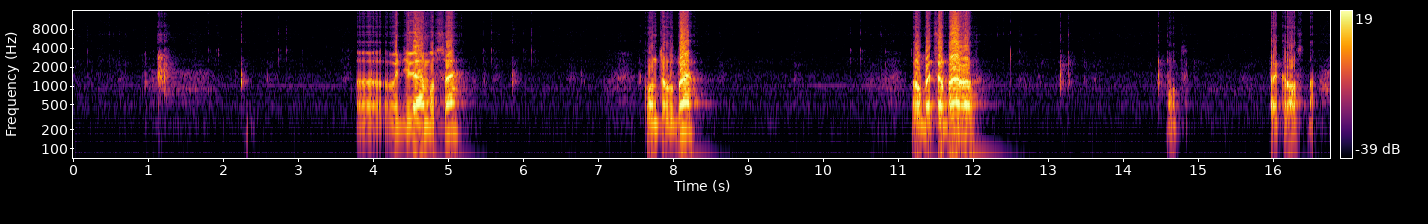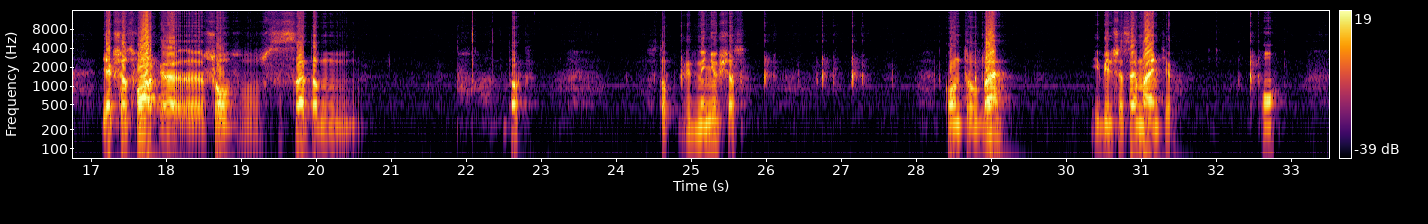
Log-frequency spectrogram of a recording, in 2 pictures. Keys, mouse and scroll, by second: 1.1 2, 1.8 click, 2.7 click, 4.5 alt+click, 4.7 alt+click, 6.0 alt+click, 8.0 ctrl+b, 10.8 middle click, 12.9 scroll down 2, 13.2 Tab, 13.5 middle click, 14.5 Tab, 14.9 middle click, 16.9-17.2 scroll up 4, 17.5 shift+middle click, 18.1 scroll down 1, 18.3 Tab, 19.3 middle click, 24.9 ctrl+z, 25.6 ctrl+z, 32.9 middle click.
